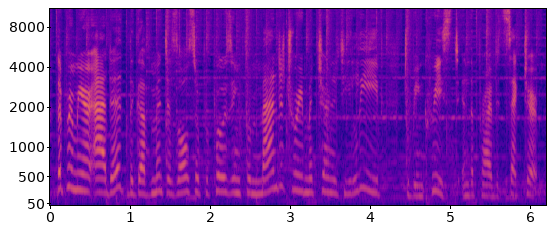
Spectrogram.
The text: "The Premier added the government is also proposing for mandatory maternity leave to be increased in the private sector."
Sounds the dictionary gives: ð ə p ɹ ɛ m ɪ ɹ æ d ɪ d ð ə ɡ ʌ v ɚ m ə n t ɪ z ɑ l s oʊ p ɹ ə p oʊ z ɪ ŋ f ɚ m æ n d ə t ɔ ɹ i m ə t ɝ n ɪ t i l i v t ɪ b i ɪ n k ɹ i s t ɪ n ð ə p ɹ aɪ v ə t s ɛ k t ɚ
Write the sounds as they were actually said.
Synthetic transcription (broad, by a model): ð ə p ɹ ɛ m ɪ ɹ æ d ɪ d ð ə ɡ ʌ v ɚ m ə n t ɪ z ɑ l s oʊ p ɹ ə p oʊ z ɪ ŋ f ɚ m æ n d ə t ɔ ɹ i m ə t ɝ n ɪ t i l i v t ɪ b i ɪ n k ɹ i s t ɪ n ð ə p ɹ aɪ v ə t s ɛ k t ɚ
